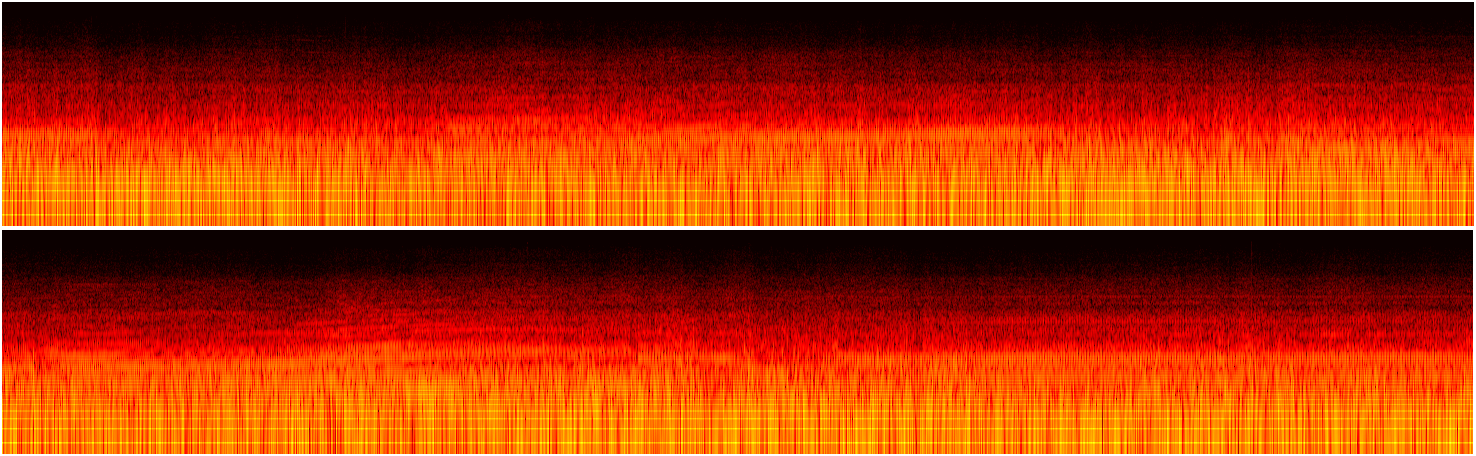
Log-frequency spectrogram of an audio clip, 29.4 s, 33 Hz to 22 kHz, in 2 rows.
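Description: Yamaha R1 sport bike's inline-four engine running under way, its pitch climbing slowly, dipping, and climbing again as the rider accelerates. About two-thirds of the way through the pitch drops suddenly, then holds steady at cruise. A steady rush of wind and road noise runs underneath.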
